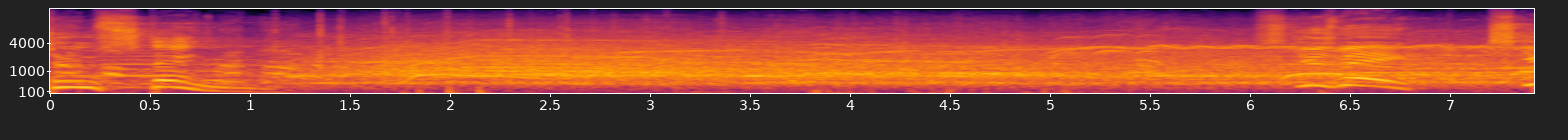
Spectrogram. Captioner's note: applause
